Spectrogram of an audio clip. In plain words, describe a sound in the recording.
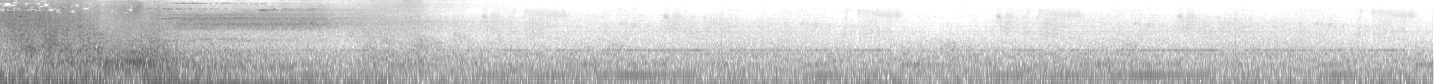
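A triumphant victory fanfare plays, then settles into calm music.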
